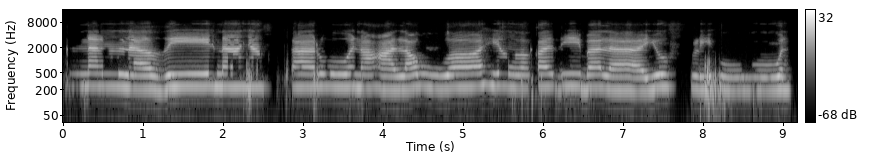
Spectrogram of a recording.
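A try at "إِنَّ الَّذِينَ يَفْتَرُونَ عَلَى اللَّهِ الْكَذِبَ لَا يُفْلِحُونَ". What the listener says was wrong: Ya, kalau disambung masih kegesek huruf zotnya itu, Mi ya.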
